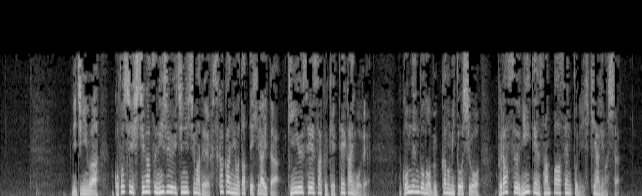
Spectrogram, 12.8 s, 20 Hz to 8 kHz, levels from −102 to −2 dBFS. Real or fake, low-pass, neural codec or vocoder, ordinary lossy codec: fake; 7.2 kHz; vocoder, 22.05 kHz, 80 mel bands, Vocos; MP3, 24 kbps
